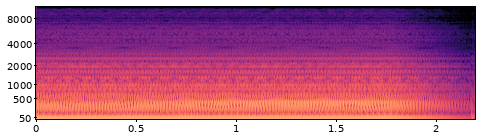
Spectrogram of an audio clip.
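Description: A Padshop 2 granular synthesizer patch built on the Multipulse sample plays one held note, its two grain streams spread to different playback positions in the sample. The note holds steady and begins to fade out near the end.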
